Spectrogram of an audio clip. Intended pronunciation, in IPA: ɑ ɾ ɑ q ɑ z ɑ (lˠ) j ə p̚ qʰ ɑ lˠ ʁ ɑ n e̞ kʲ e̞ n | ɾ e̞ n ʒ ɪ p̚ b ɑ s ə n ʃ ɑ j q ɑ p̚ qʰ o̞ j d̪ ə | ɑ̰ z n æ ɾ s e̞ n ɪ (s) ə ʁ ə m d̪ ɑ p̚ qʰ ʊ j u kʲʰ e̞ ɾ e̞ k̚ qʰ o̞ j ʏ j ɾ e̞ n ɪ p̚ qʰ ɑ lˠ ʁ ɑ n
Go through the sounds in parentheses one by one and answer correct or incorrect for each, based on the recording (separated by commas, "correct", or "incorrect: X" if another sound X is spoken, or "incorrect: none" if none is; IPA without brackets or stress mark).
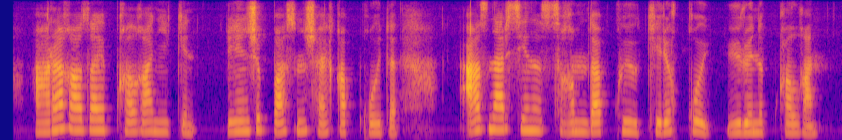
incorrect: none, correct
